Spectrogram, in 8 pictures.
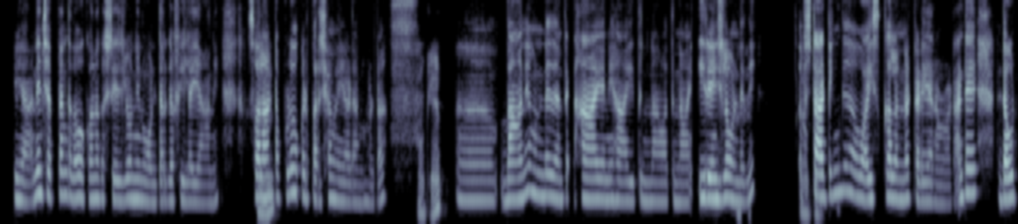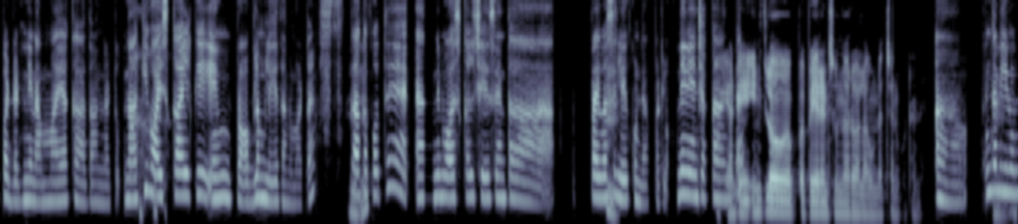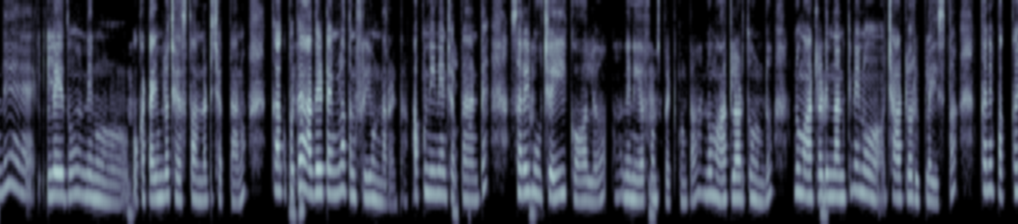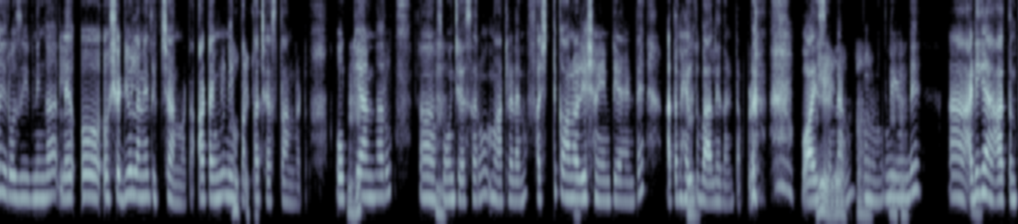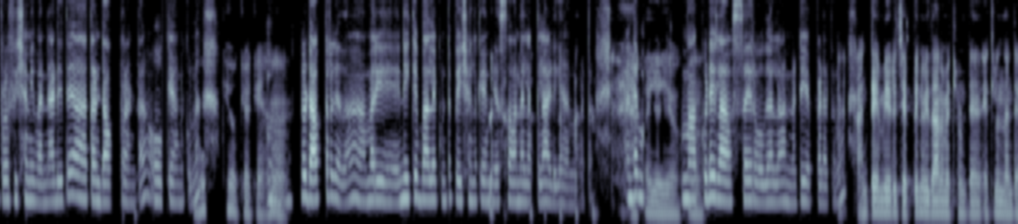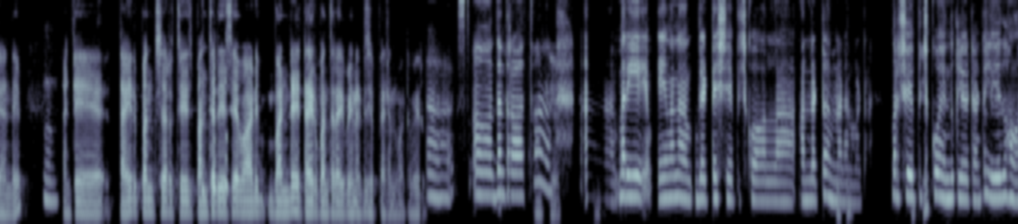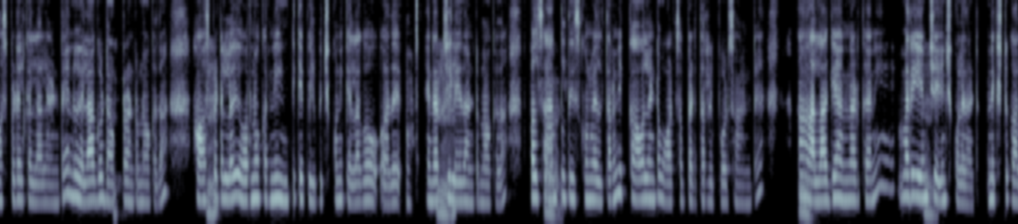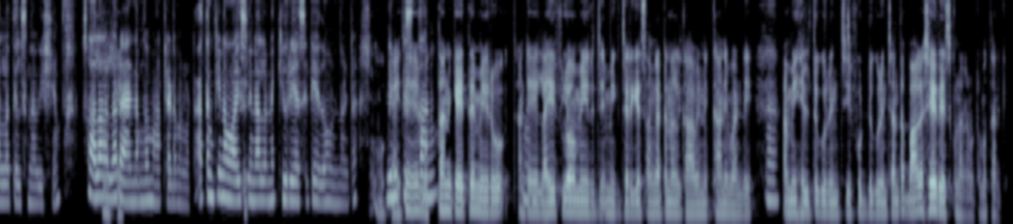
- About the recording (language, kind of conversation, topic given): Telugu, podcast, ఆన్‌లైన్ పరిచయాలను వాస్తవ సంబంధాలుగా ఎలా మార్చుకుంటారు?
- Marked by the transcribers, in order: in English: "స్టేజ్‌లో"; in English: "ఫీల్"; in English: "సో"; sniff; in English: "హాయ్"; in English: "హాయ్"; in English: "రేంజ్‌లో"; tapping; other noise; in English: "స్టార్టింగ్ వాయిస్ కాల్"; in English: "డౌట్"; chuckle; in English: "వాయిస్ కాల్‌కి"; other background noise; in English: "ప్రాబ్లమ్"; in English: "వాయిస్ కాల్"; in English: "ప్రైవసీ"; in English: "పేరెంట్స్"; in English: "ఫ్రీ"; in English: "కాల్"; in English: "ఇయర్ ఫోన్స్"; in English: "చాట్‍లో రిప్లై"; in English: "షెడ్యూల్"; in English: "ఫస్ట్ కన్వర్జేషన్"; in English: "హెల్త్"; chuckle; in English: "వాయిస్"; in English: "ప్రొఫెషన్"; in English: "డాక్టర్"; in English: "పేషెంట్లకి"; giggle; giggle; in English: "సొ"; in English: "బ్లడ్ టెస్ట్"; in English: "డాక్టర్"; in English: "హాస్పిటల్‌లో"; lip smack; in English: "ఎనర్జీ"; in English: "సాంపిల్"; in English: "వాట్సాప్"; in English: "రిపోర్ట్స్"; in English: "నెక్స్ట్ కాల్‌లో"; in English: "సో"; in English: "ర్యాండమ్‌గా"; in English: "వాయిస్"; in English: "క్యూరియాసిటీ"; in English: "లైఫ్‌లో"; in English: "హెల్త్"; in English: "ఫుడ్"; in English: "షేర్"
